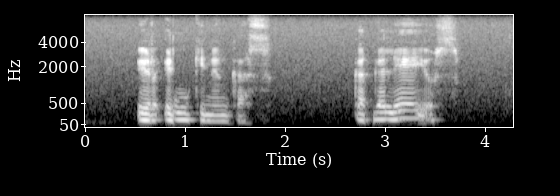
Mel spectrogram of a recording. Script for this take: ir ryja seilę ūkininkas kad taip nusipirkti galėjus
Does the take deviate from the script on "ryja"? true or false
true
